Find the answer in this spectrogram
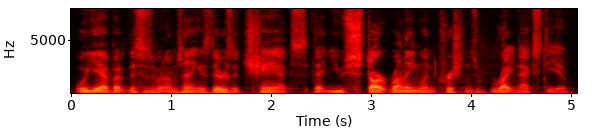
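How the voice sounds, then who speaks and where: A man's voice: mid-range voice, fairly even intonation, moderate pace, no echo, studio quality. A man in a casual podcast chat, skeptical and pushing back on the others.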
